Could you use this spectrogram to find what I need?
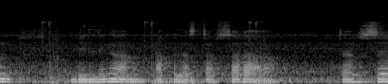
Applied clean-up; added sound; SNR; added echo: none; Slam; 18 dB; reverberation time 0.9 s.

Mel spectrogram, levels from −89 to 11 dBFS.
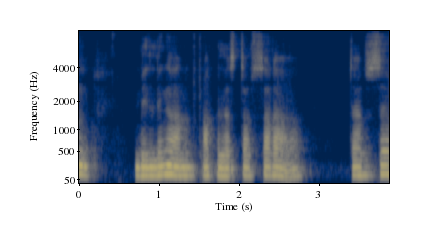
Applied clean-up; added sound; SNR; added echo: neural mask model DeepFilterNet 3.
